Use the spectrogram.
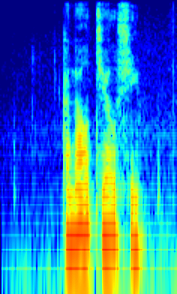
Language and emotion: Russian, neutral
